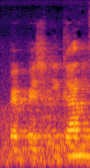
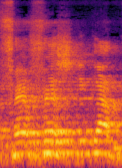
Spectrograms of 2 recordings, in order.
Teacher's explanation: yang namanya Fa itu ada angin keluar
